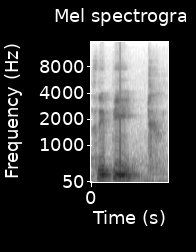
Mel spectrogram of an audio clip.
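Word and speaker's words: repeat: इसी तरह रिपीट आर इ पी ई ए टी रिपीट दूसरे सिलेबल पर स्ट्रेस है। पहला सिलेबल हल्का है।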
